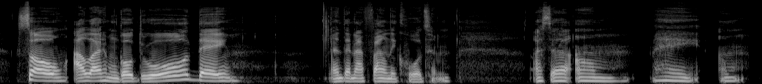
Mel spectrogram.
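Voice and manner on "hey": fake sleepy, drowsy put-on voice. Retelling finally calling him back, speaking in a fake sleepy voice. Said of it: "in a fake sleepy voice".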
